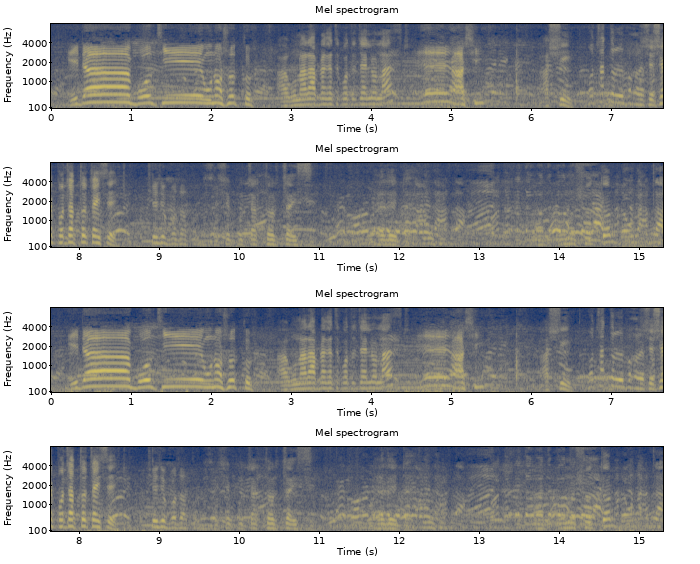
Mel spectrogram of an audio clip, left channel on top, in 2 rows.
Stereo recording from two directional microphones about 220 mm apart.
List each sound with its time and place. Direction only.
0.3 s speech: 10° right (ahead or behind)
7.0 s speech: 20° right (ahead or behind)
7.4 s speech: centre (ahead or behind)
8.9 s speech: 20° right (ahead or behind)
10.3 s speech: centre (ahead or behind)
14.2 s speech: 10° right (ahead or behind)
